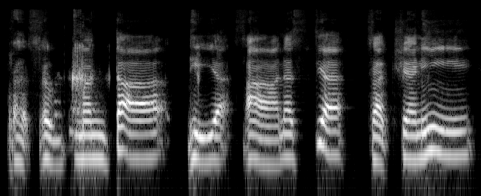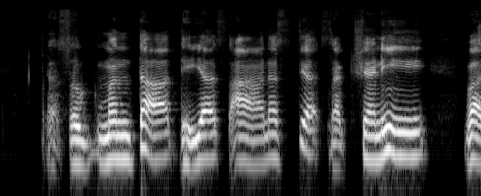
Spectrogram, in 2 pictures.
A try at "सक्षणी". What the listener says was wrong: సక్షణి దీర్ఘం లేదండి. సక్షణి వరేభిర్వరాగుం అభిషుప్రసీదత. లేదండి, సక్షణి వరేభిర్వరాగుం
